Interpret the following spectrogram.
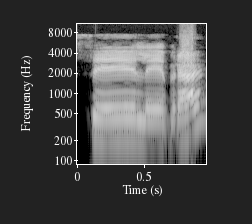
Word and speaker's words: celebrar: For example, the word celebrar. I bet you can guess that. So that's a baseball word. Celebrar means to celebrate. So the C is followed by e, celebrar, so it makes a s sound.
